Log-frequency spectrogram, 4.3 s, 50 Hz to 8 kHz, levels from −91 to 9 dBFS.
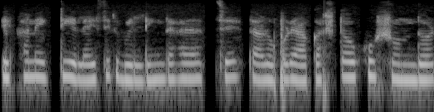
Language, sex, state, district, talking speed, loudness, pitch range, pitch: Bengali, female, West Bengal, Dakshin Dinajpur, 165 wpm, -27 LUFS, 220-245 Hz, 225 Hz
